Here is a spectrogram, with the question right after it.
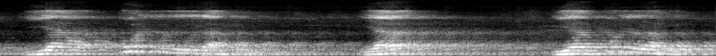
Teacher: Nun sukunnya masuk huruf lam secara tam, secara sempurna. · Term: idgham tam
